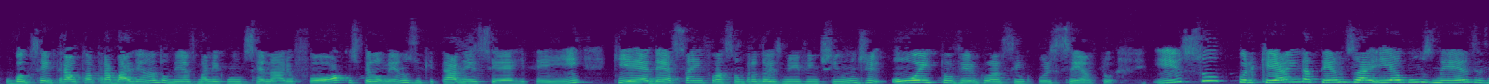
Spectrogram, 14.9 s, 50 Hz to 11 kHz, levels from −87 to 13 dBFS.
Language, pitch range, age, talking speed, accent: Portuguese, 200-250 Hz, 40-59, 135 wpm, Brazilian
